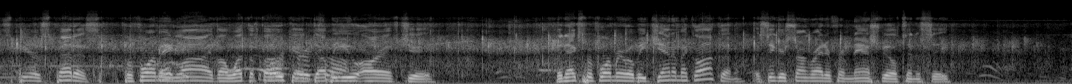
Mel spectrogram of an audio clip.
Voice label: radio announcer

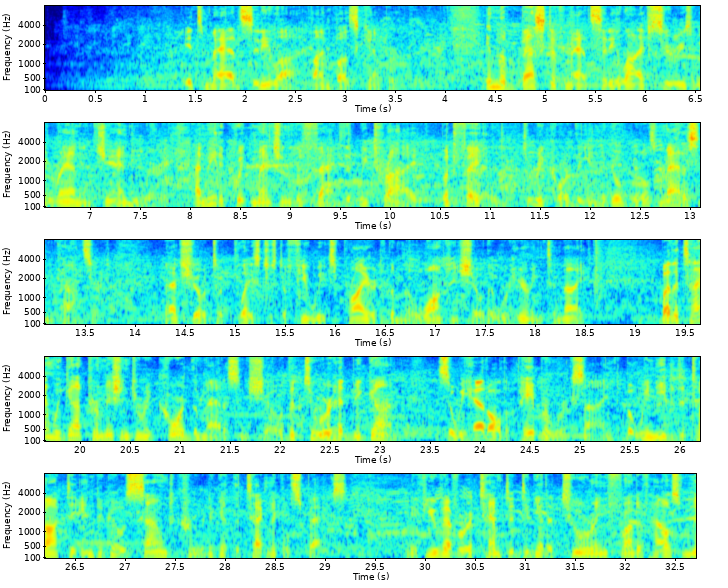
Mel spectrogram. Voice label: announcer

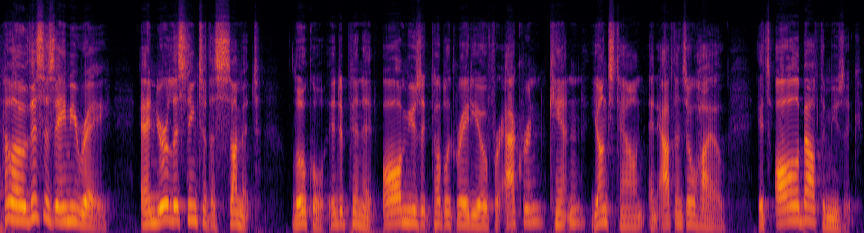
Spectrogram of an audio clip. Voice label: radio station promo

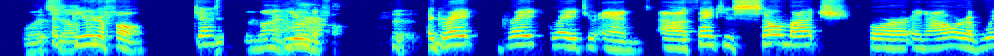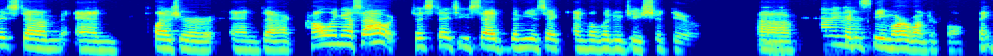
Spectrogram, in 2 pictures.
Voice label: conversation

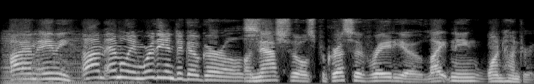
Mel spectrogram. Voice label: radio promo

